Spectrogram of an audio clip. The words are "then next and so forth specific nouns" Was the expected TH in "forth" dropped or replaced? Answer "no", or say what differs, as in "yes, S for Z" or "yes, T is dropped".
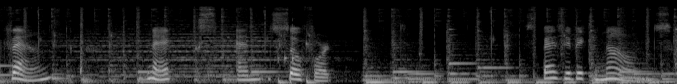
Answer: yes, T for TH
